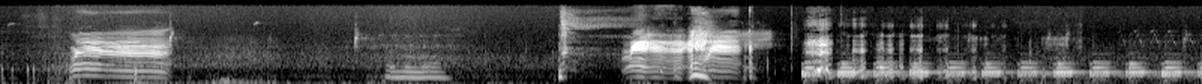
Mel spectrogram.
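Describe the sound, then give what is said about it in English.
Snow geese call out in a few nasal, wavering honks, loud, in short separate bursts. A brief spoken voice follows, and a steady pulsing tone fills the final seconds. “Snow Geese”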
